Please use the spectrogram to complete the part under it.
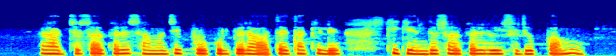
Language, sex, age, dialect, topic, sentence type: Bengali, female, 18-24, Rajbangshi, banking, question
